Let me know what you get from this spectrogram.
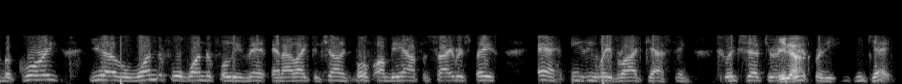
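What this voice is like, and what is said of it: Slightly hoarse voice. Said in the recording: “I'm a little bit hoarse because we were out all night”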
